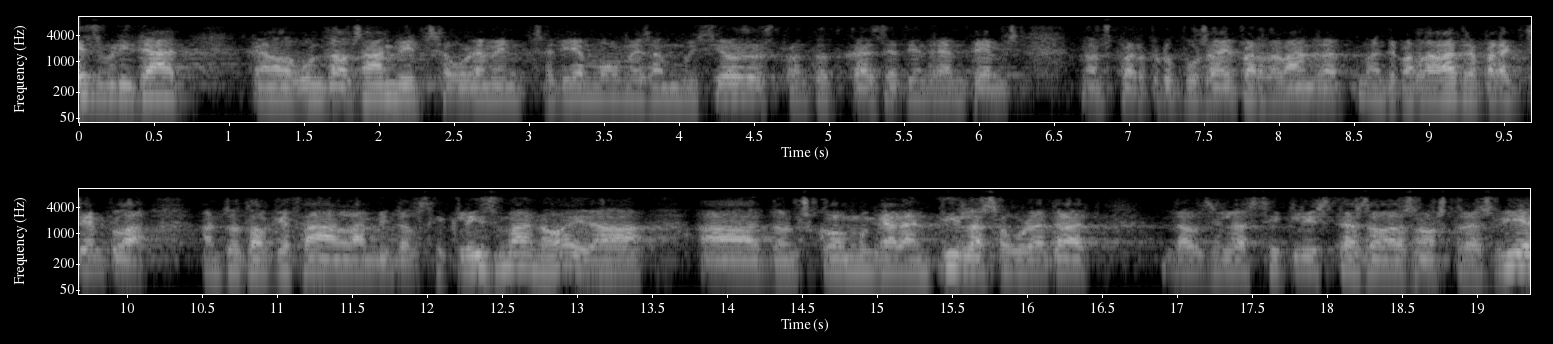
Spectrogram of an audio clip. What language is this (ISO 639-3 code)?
cat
